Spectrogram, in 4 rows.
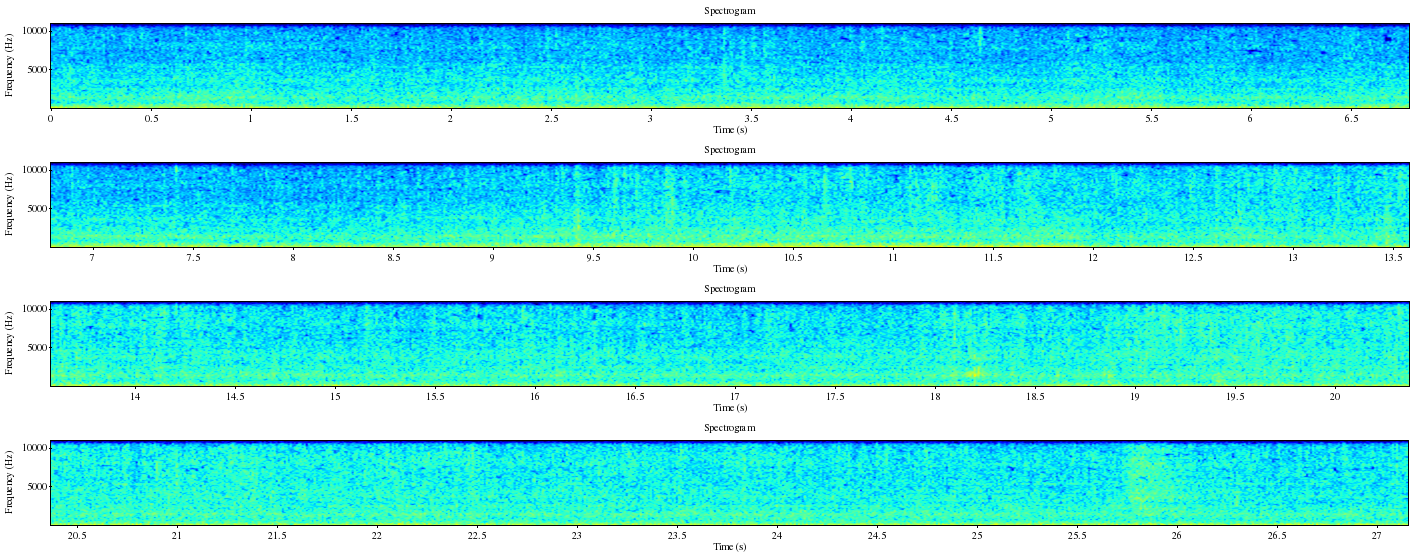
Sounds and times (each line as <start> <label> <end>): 0.0 forklift 27.1
0.0 fruit-processing plant 27.1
